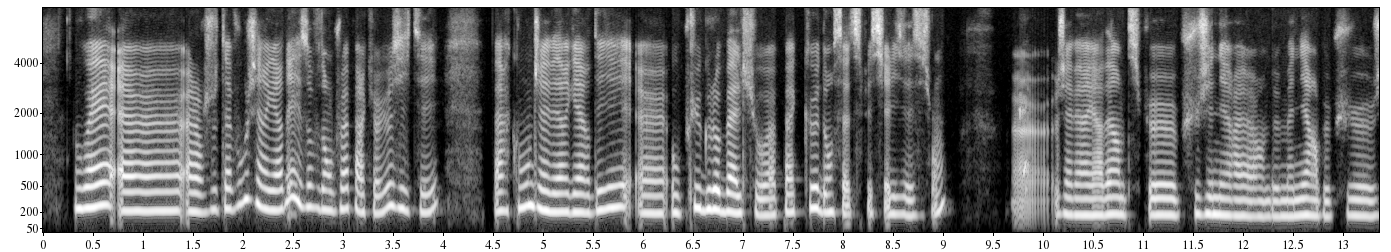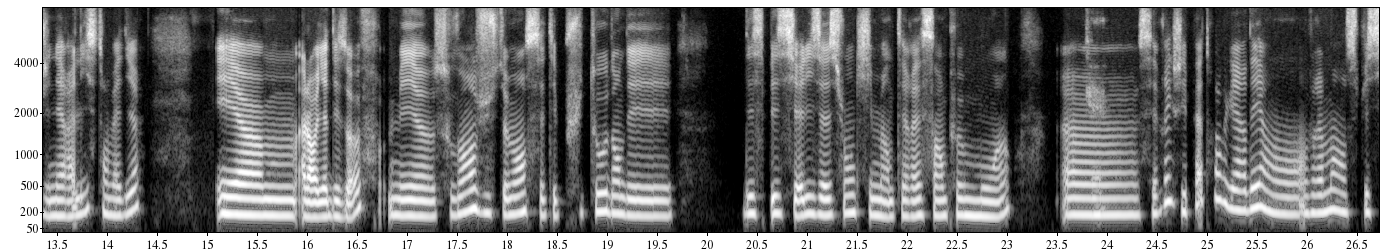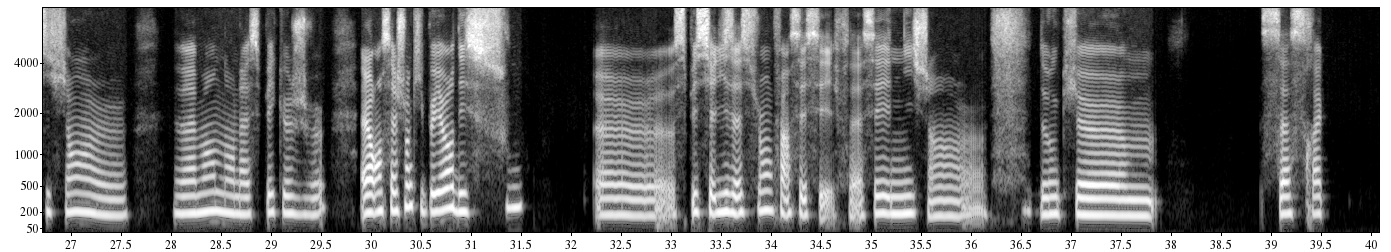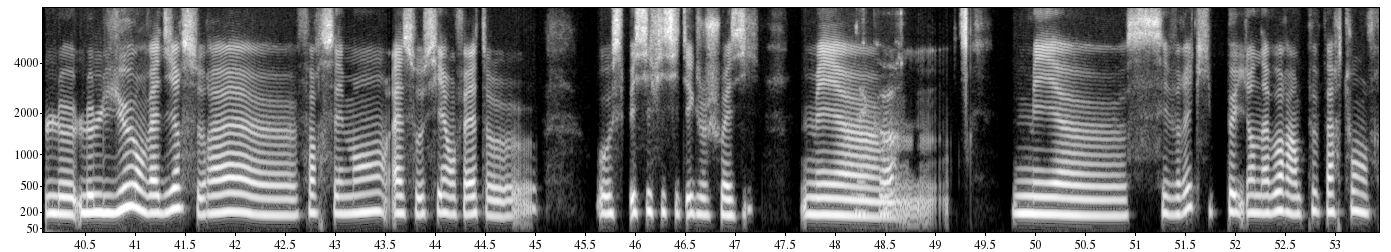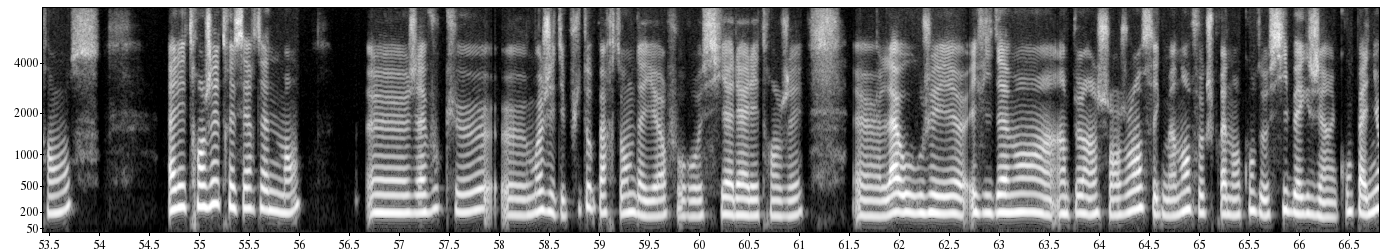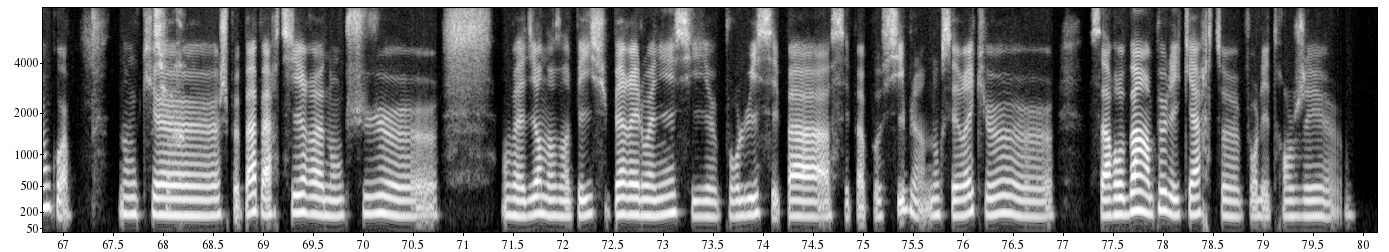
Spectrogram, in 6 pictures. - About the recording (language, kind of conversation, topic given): French, advice, Comment accepter et gérer l’incertitude dans ma vie alors que tout change si vite ?
- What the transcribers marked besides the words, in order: tapping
